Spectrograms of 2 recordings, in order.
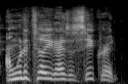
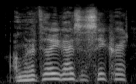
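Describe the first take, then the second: First: Said in the usual way. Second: Hushed secret. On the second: Shown as a demonstration. Telling her viewers a secret, hushed and soft. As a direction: lean in and say it like a secret.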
